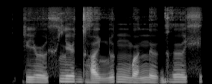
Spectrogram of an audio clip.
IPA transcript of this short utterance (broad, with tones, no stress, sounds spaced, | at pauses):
k j ʉ˨˩˦ ç lʲ ʉ˦ dʱ ɐ˨˩˦ ʎ ʉ˦ ŋ͡m ɵ˨˩˦ n̪ ɨ˨˩˦ ɡʱ ɨ˦ ç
